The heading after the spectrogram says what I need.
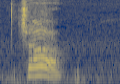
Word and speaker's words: chalk: seen in these words here also L remains silent calf chalk fork almond in these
